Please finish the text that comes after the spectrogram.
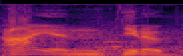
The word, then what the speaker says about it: Ian: I thought it was just like about watching Ian, find creative kills for sharks.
